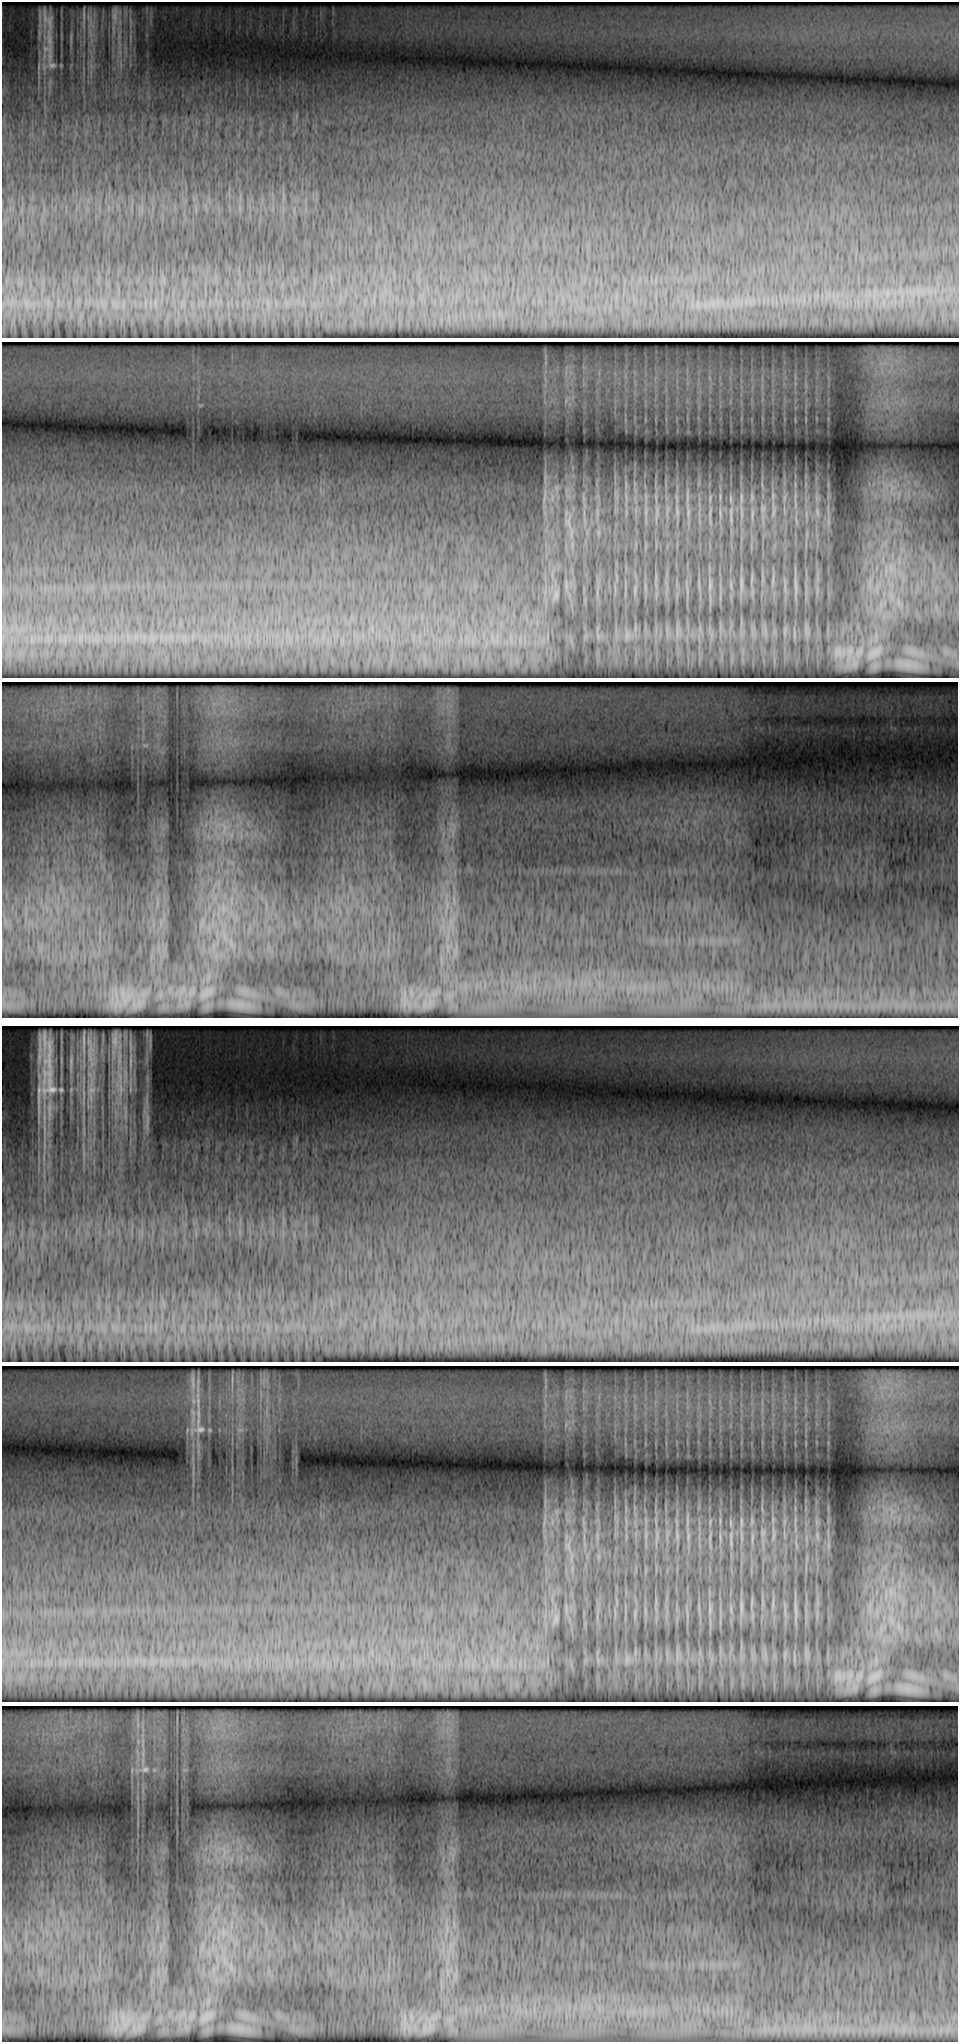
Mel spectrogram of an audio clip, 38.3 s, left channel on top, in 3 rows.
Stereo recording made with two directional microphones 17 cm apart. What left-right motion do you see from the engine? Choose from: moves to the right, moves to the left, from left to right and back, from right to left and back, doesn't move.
moves to the right.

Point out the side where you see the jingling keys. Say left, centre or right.
right.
